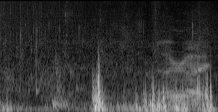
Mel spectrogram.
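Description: Water splashing as a hooked striped bass thrashes at the surface beside a boat, with one sudden loud splash about a second in, then a voice near the end.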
